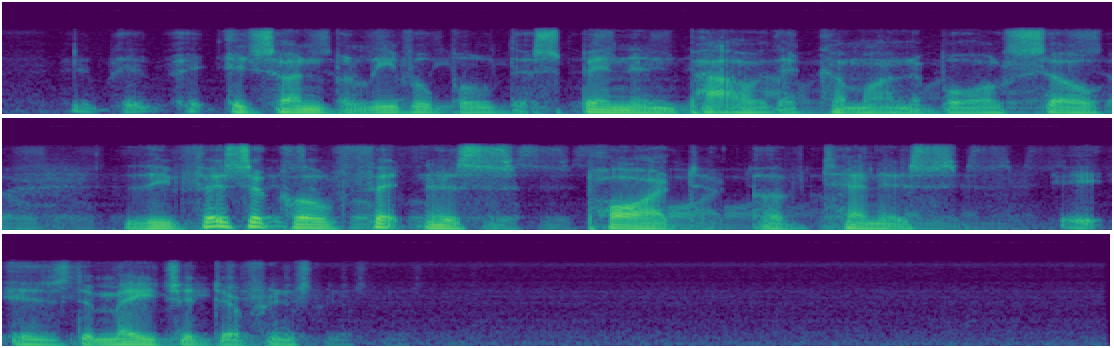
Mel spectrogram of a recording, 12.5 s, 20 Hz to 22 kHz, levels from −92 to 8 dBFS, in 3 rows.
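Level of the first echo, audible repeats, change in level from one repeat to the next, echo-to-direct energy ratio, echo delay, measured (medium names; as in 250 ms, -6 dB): -21.0 dB, 2, -9.0 dB, -20.5 dB, 213 ms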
